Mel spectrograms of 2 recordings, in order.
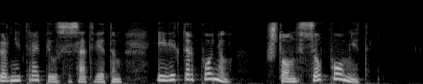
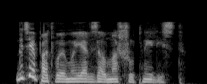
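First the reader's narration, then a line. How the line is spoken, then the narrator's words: Calm. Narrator (Russian): спокойно произнес Виктор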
